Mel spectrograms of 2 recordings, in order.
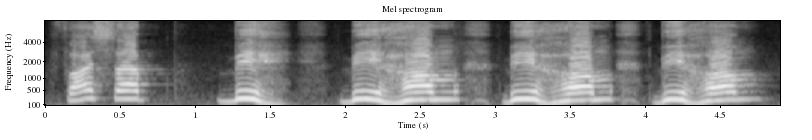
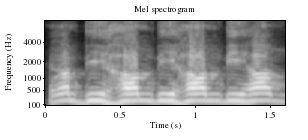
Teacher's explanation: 2 kali ha pedas. Fasabbih, biham. Dua-dua ha pedas. Jangan baca ha simpul.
